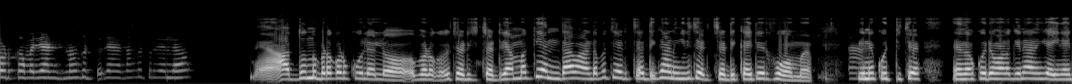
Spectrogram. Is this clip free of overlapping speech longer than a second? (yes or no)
yes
